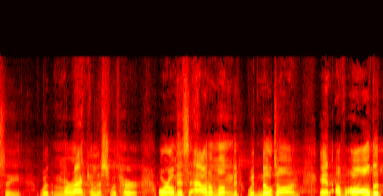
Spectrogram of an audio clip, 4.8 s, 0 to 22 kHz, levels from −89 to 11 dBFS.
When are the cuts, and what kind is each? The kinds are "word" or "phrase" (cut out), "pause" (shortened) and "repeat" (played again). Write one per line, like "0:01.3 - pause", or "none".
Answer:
0:02.2 - word
0:03.0 - word
0:03.4 - word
